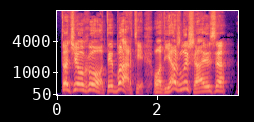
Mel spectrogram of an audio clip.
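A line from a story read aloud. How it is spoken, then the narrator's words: Joyful exclamation. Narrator (Ukrainian): радісно вигукнув Бекмен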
